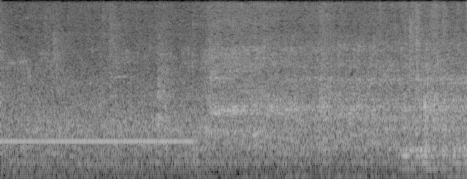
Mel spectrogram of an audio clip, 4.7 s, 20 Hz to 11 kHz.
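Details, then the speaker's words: Brastemp BWG11 washer with intermittent water inlet, after fixing the fault tied to opening and closing the lid; steady even hiss of water filling, no valve buzz or chatter: normal water fill. "agora vai entrar água aqui ó tá entrando água"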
